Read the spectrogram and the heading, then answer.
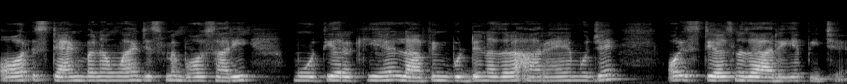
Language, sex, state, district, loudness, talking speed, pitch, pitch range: Hindi, female, Chhattisgarh, Bastar, -17 LUFS, 185 wpm, 185 Hz, 180-190 Hz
